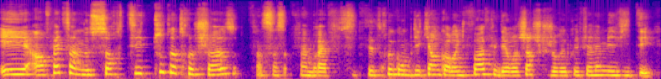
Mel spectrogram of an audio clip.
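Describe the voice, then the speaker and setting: A woman's voice: fairly high pitch, fairly quick. A woman therapist hosting a live stream, explaining phobias in a chatty, casual way with many fillers and asides to her chat.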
